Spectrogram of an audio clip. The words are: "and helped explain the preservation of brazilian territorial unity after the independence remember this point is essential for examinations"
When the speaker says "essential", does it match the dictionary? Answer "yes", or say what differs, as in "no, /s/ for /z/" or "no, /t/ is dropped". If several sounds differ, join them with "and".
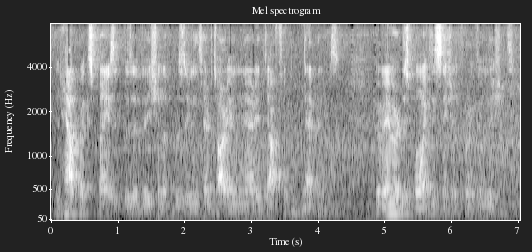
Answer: no, /n/ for /l/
